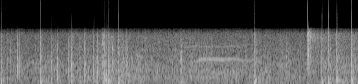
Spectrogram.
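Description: Fireworks display going off: a dense, irregular run of crackling pops and bangs, with a sharper, louder crack near the end followed by a thicker cluster of bangs.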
